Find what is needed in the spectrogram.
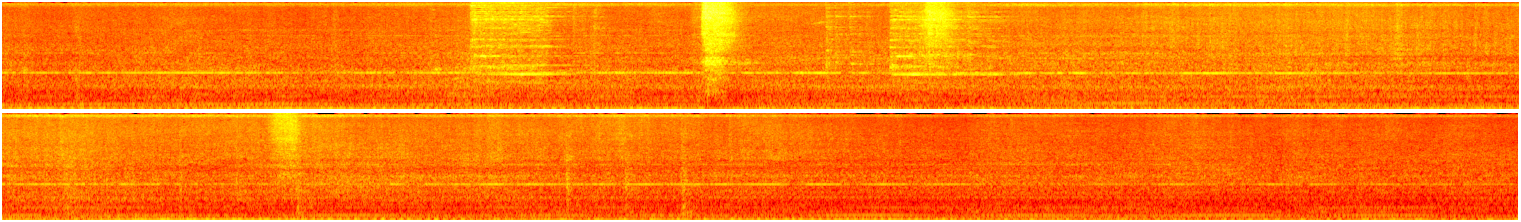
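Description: Union Pacific freight train rolling past at close range: a steady heavy rumble of wheels and cars with a thin, steady wheel squeal, and a few sharp clanks in the first half and one more past the middle as a trailing locomotive goes by.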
